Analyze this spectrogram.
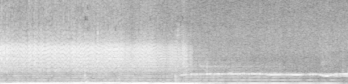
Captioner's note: man whistling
